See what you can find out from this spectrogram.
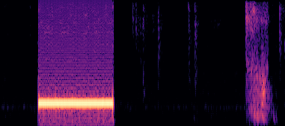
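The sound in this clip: A telephone busy tone after a dropped call: one steady, loud, mid-pitched beep lasting about a second, then silence and a short, faint rustle.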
